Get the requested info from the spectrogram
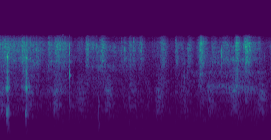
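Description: Dry fallen leaves crackling and rustling in quick, irregular bursts as a dog roots around in them, hunting for critters.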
